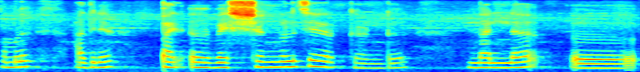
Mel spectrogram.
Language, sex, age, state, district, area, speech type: Malayalam, female, 18-30, Kerala, Thrissur, urban, spontaneous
